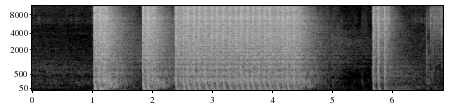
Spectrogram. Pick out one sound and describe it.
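A single loud rifle shot cracks.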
